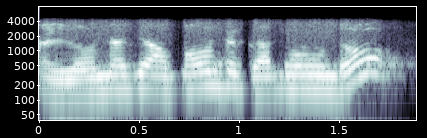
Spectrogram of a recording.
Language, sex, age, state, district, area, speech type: Sindhi, male, 45-60, Maharashtra, Thane, urban, conversation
